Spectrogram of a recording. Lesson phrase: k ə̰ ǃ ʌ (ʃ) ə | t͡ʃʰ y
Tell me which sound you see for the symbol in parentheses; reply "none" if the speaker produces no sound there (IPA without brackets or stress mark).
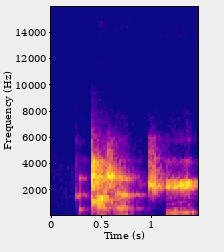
ʃ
